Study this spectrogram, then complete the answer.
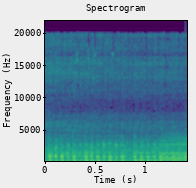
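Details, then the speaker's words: Suzuki Raider 150 motorcycle single-cylinder engine at idle, even thumping about eleven times a second with no knock after mixing in thicker diesel engine oil to cut bearing clearances; the earlier idle knock is gone and the fix worked: normal idle. "So malagatak talaga yan nung una na naka-idle siya, malagatak. Pero ngayon, diba, wala nang lagatak. So successful yung remedy natin."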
